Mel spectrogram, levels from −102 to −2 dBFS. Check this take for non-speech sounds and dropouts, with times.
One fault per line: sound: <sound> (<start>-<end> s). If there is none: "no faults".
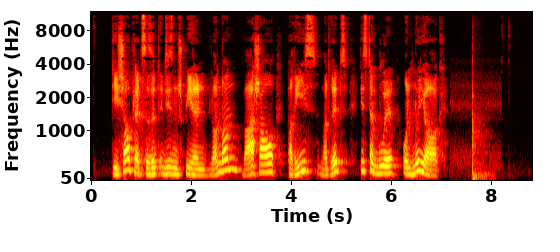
sound: thud (7.6-8.1 s)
